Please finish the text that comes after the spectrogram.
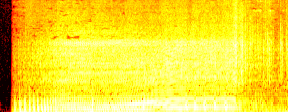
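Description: A motorcycle engine starts abruptly and revs loudly, its rising, throaty pitch sustained for a few seconds before easing off slightly at the end, with no voices.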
